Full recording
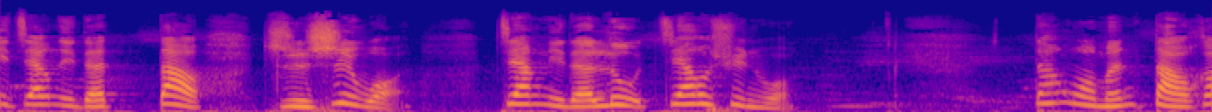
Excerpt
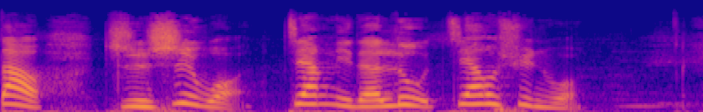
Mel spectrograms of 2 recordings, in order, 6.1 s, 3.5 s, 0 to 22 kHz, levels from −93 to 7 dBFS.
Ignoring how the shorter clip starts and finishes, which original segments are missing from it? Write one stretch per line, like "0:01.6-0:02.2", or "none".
0:02.1-0:02.4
